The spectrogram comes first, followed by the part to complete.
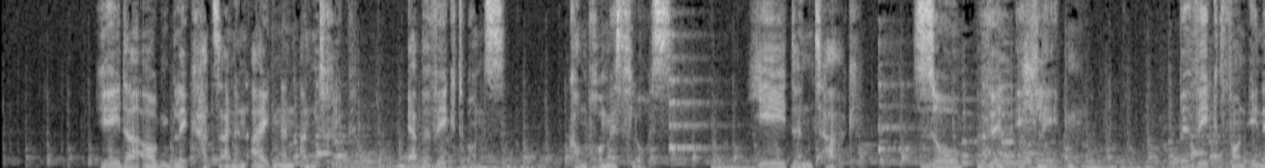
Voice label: Werbung Auto emotional

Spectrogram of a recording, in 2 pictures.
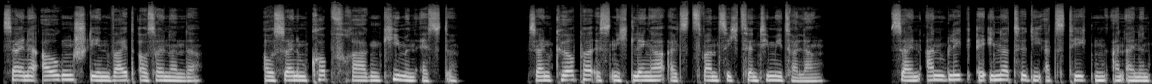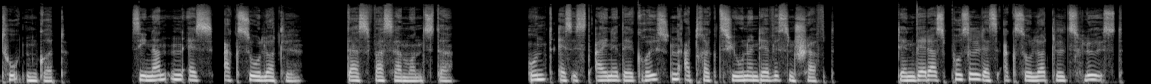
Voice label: Dokumentarischer Text; LOFT VOICES

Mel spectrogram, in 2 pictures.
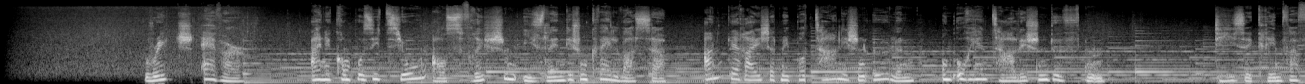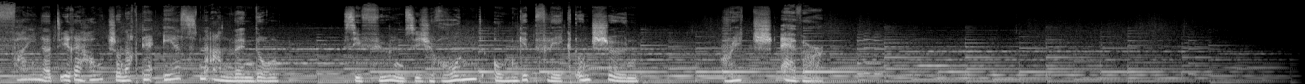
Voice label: Werbespot; Rich Ever.

